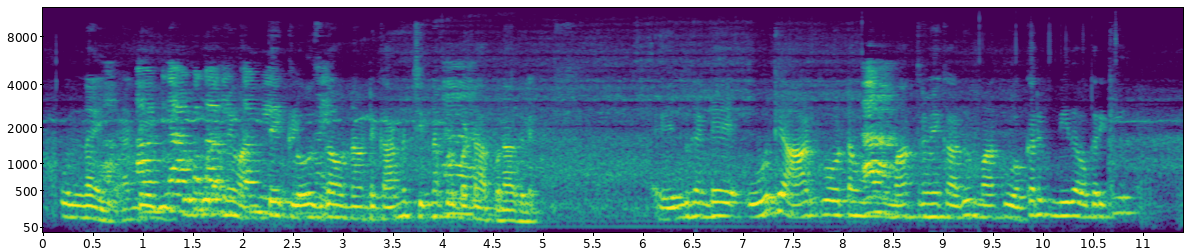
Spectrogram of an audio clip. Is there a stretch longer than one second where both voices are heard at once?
Yes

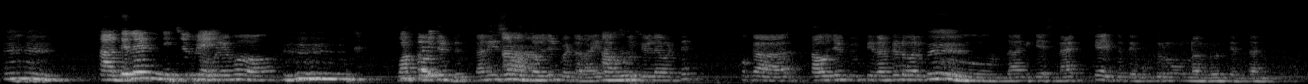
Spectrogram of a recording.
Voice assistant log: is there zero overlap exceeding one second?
Yes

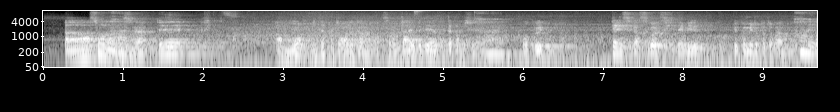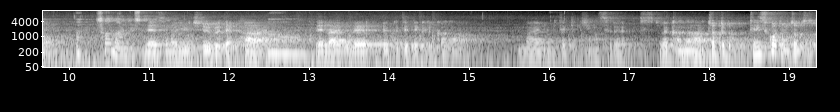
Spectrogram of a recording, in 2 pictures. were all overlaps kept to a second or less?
Yes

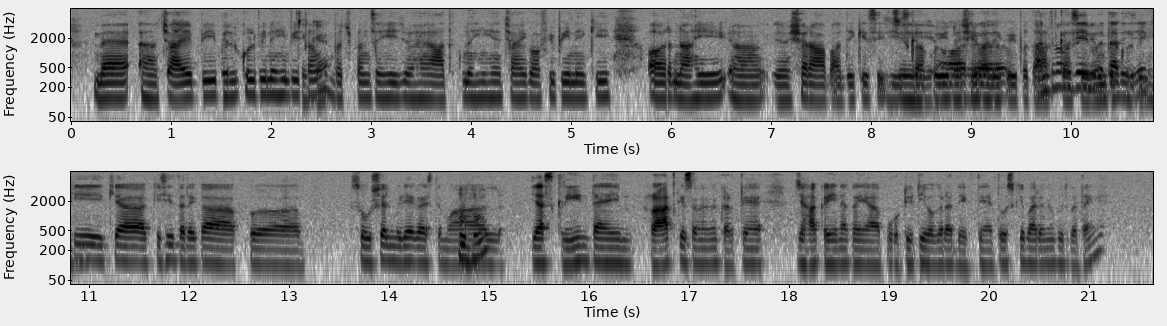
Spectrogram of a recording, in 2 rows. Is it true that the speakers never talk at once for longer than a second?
No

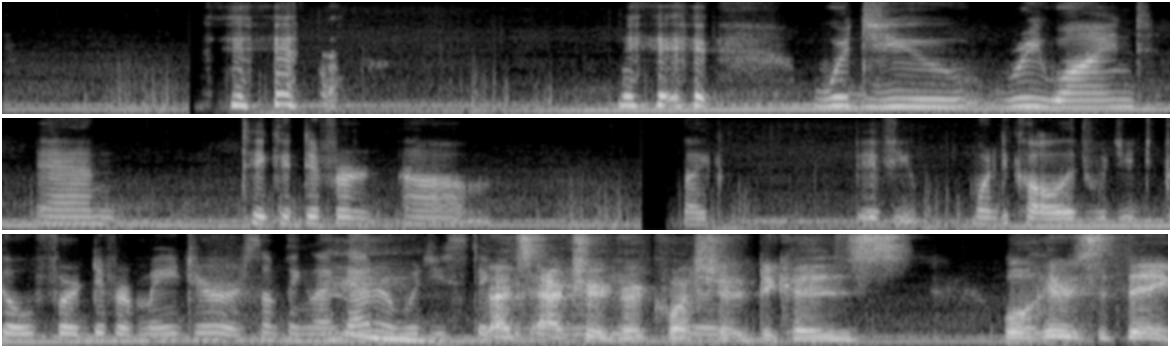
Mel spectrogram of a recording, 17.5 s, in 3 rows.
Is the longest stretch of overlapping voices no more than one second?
No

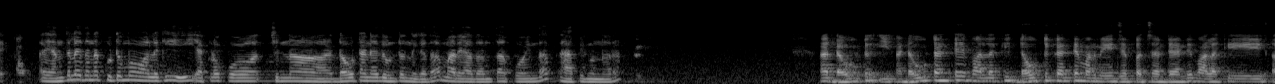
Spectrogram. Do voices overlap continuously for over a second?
No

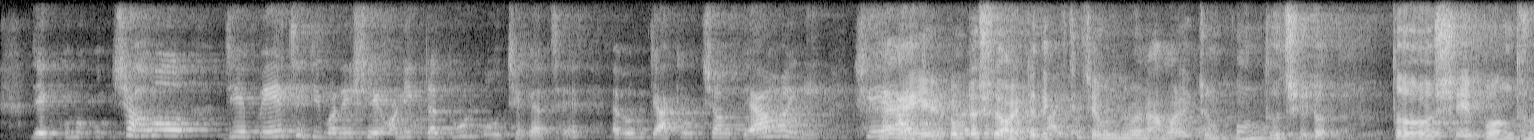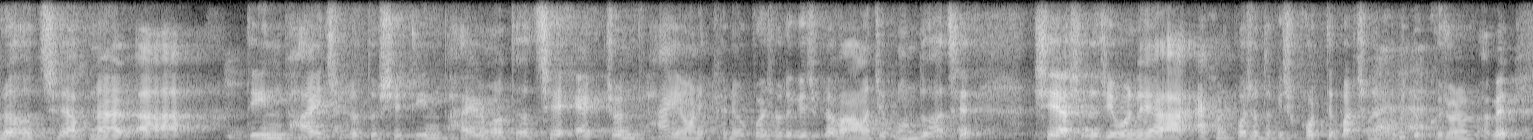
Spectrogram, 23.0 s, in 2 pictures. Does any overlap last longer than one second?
Yes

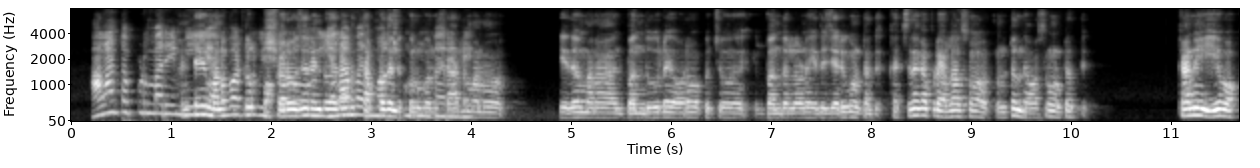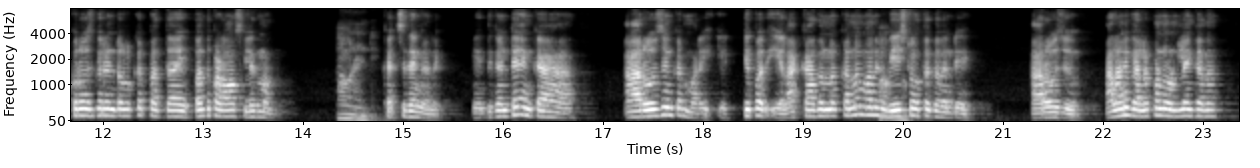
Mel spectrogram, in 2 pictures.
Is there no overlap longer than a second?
No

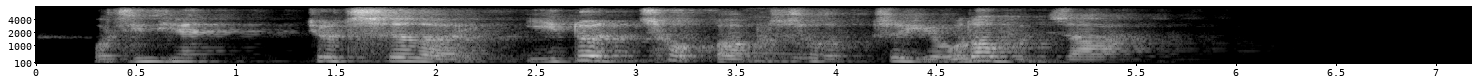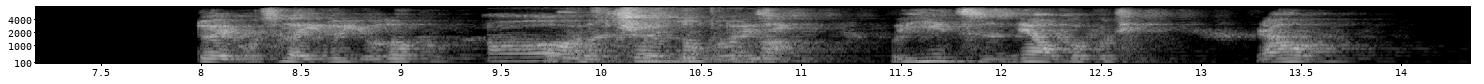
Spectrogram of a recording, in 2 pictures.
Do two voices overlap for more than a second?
Yes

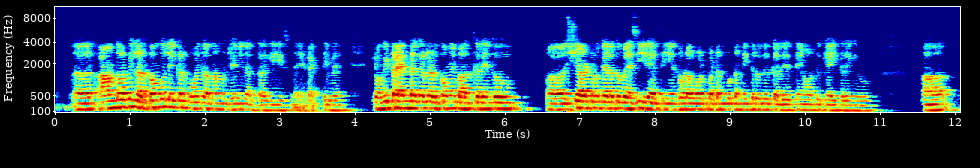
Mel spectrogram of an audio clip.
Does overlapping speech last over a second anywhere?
No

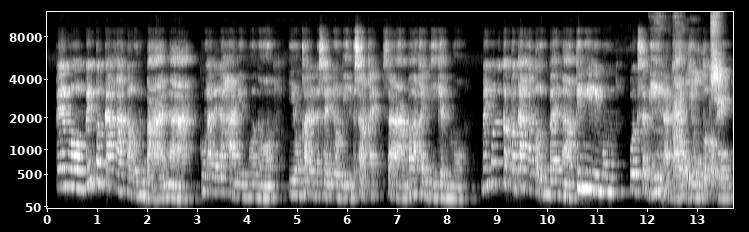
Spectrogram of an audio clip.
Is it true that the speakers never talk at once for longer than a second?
No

